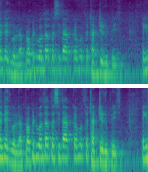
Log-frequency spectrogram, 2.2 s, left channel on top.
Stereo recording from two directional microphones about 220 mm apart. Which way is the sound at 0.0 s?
50° right (ahead or behind).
